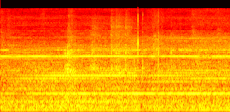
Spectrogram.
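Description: LoadTrac II load frame's motor drive running with a steady whine as it drives the platen up under software load control.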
